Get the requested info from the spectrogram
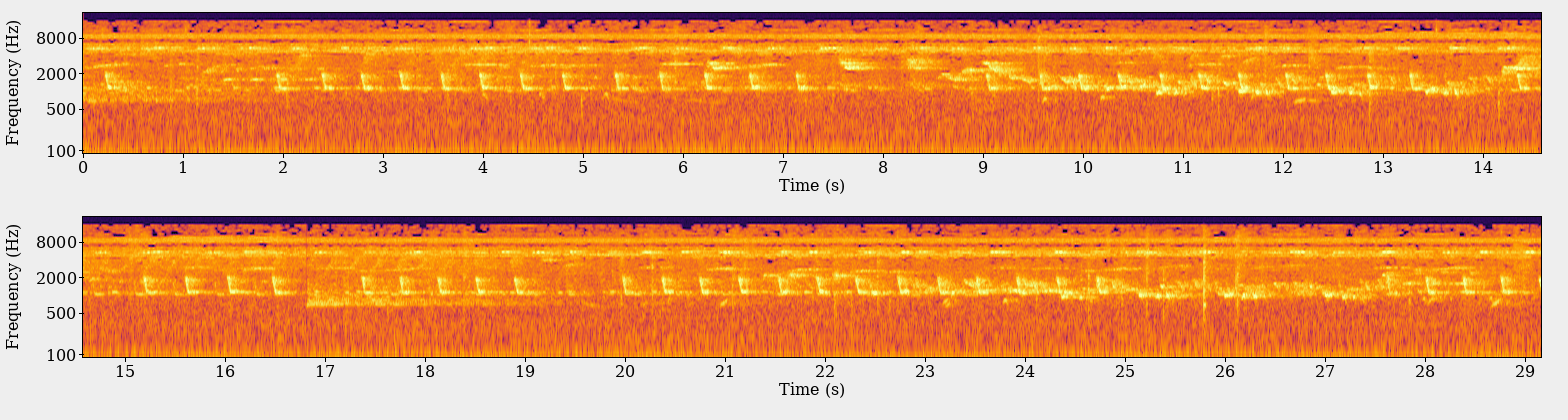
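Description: Outdoor ambience of a bird chirping rapidly and repeatedly, a few short chirps a second in long runs with some sliding calls in between, over a steady high-pitched insect drone.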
